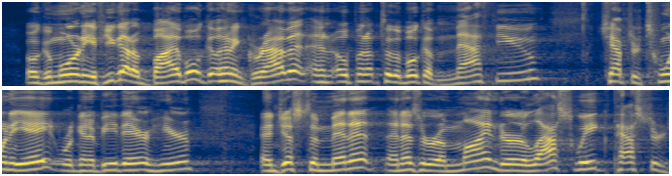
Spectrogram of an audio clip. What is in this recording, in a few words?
Sermon English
